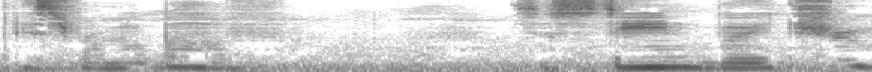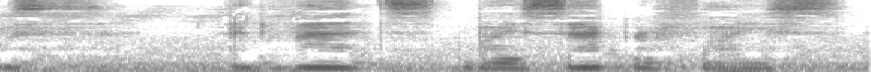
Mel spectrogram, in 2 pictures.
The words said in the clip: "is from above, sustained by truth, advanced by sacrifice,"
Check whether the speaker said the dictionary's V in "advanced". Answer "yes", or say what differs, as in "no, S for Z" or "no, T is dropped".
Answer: yes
